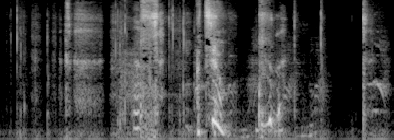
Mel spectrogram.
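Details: Several sharp, hissing sneeze-like bursts in quick succession with short gaps, amid repeated spoken "achoo"; a sneezing fit, with "sneezing" quoted in the original caption.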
